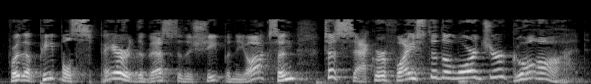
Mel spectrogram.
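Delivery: high, loud and eager to justify; defensive Saul. Acted. Saul defending himself to Samuel.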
